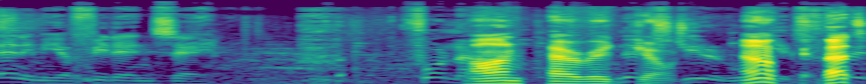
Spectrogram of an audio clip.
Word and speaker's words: Monteriggioni: For now, Monteriggioni. Okay, that's how you're supposed to pronounce that.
